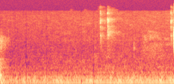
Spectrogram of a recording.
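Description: Near silence with two faint computer-mouse clicks about a second and a half in.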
